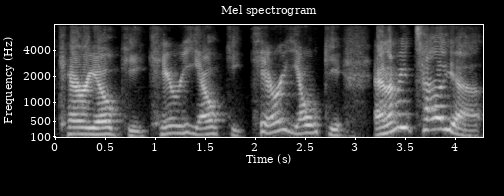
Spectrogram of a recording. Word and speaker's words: karaoke: Yeah, it is one of those rare words where you do pronounce it very similar because like the correct way to say it is karaoke, which is how I always say it.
